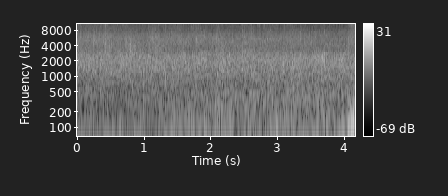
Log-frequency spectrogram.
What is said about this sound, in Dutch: Laat de Heer u zegenen. Kom en geef hem een applaus en laat me u wegsturen.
